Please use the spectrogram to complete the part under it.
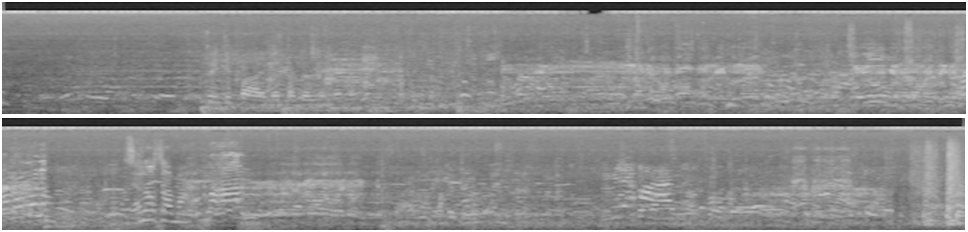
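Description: A marching band plays loudly outdoors.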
